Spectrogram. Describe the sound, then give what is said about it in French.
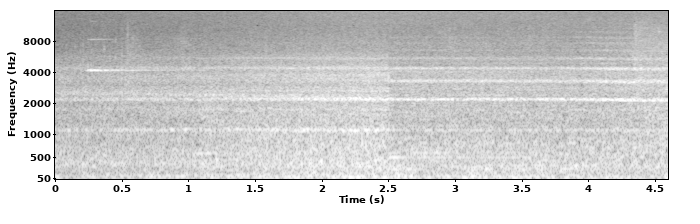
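A night train arriving at Berlin station after a 13-hour overnight run. There is a steady low rumble of wheels on rails with thin, sustained high-pitched wheel squeal layered above, swelling slightly louder midway and then holding. “Il est 7 heures du matin, le train arrive en gare de Berlin après avoir roulé 13 heures.”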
